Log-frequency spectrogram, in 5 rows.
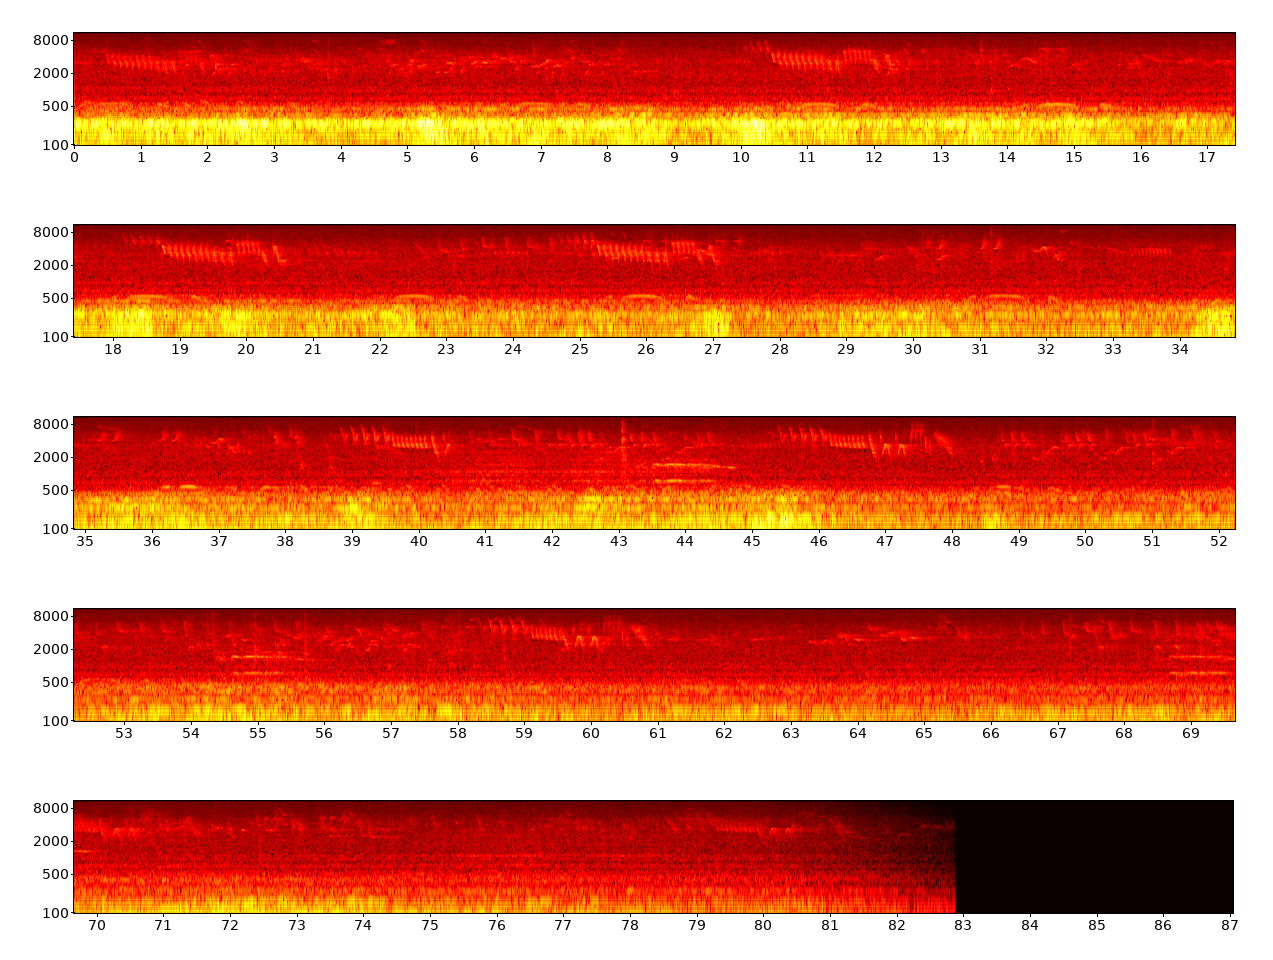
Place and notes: Hvězda early spring morning
at 5 AM in the park Hvezda, with birds and distant airplane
